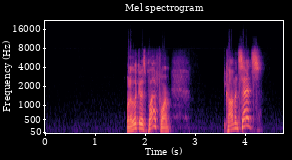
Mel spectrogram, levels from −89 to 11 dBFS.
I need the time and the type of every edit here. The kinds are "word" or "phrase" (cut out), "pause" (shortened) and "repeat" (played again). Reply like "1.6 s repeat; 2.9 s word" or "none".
3.6 s word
